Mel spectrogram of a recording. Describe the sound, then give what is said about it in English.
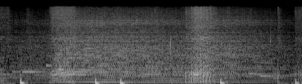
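A small motorcycle engine revs hard twice, a raspy buzzing roar surging and falling back, with a few sharp mechanical clicks in between. Loud, with no voices. “Hang on, let me just rev this motorcycle real quick and then hop off and show Jack Ma how it's done.”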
